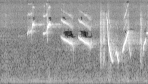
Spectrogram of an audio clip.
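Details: Male superb lyrebird on his dancing mound in Sherbrooke Forest Park, Victoria, imitates a young magpie with high, squeaky whistles that slur downward, then a quick run of sharp falling notes over faint background hiss.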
